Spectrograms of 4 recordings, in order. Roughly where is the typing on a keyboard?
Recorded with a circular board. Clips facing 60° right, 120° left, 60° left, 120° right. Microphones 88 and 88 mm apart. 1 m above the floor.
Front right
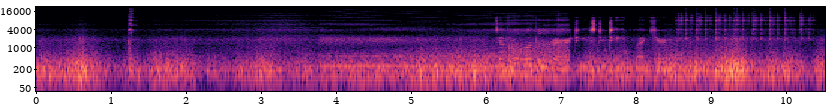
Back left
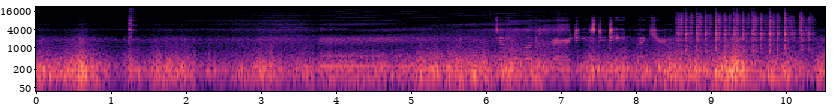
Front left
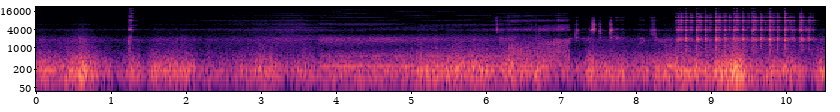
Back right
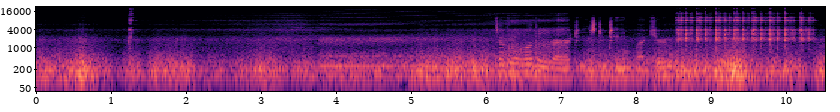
Behind left.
